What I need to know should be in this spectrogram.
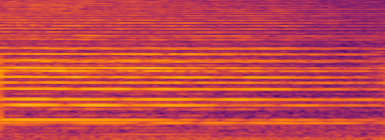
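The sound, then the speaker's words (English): A vehicle horn blares in traffic as one sustained, steady, buzzy note lasting about two seconds, with no voices. “Was that a strategic honk? I think so.”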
